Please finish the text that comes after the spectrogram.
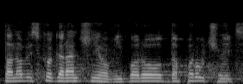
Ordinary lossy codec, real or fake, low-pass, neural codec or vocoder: Opus, 24 kbps; fake; 7.2 kHz; codec, 16 kHz, 1.1 kbps, Voila-Tokenizer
